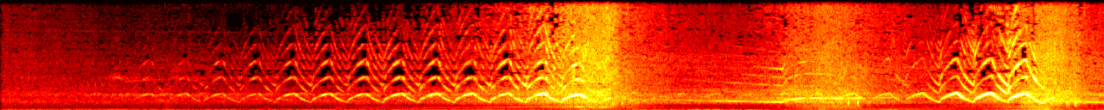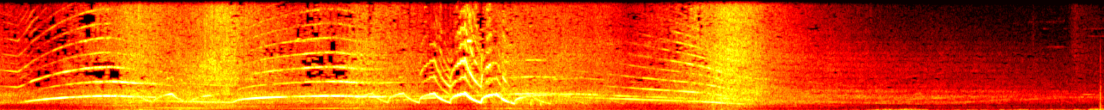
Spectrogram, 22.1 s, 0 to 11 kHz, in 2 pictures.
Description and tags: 8 police cars passing w sirens
Caught these emergency vehicles racing past on my zoom H1.
AMBULANCE, AMERICAN, CLOSE, EMERGENCY, ENGINES, FIELD-RECORDING, LOUD, PASSING, POLICE, RACING, SIRENS, VEHICLES, ZOOM-H1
